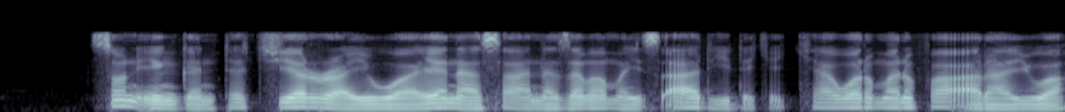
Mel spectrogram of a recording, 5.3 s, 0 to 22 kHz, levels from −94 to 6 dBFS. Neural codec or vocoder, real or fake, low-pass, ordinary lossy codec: none; real; 7.2 kHz; none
